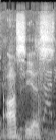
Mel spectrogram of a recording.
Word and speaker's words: osseous: so ocus is uh the root word of it is actually osseous is how it's pronounced um and osteous means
